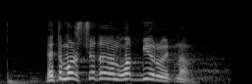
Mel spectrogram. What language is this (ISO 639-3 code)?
kaz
